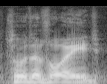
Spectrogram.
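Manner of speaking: low, menacing emperor's voice; Ming the Merciless. Retold or imitated. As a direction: loom over him as Ming. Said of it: "Ming says things like".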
